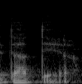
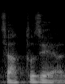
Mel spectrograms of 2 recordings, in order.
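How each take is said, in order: First: THAT THERE blended as "dad-ea"; light D sounds in THAT THERE, R dropped; linked pronunciation. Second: THAT THERE said as "zatto zea"; katakana-style pronunciation. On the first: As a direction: run THAT THERE together, British style. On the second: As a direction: Japanese Z and added vowel in THAT THERE. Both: Shown as a demonstration. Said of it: "じゃなくて".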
